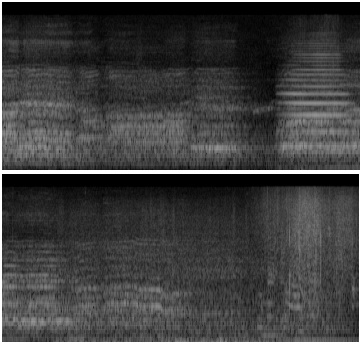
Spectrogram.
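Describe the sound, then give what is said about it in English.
The Transnet Pelo Pepa health care train rumbles in, arriving at the Banchu, its horn sounding a sustained, loud blast partway through, with steady mechanical noise and faint voices in the background. “News of Pelo Pepa has spread far and wide by the time the train is due at the Banchu.”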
